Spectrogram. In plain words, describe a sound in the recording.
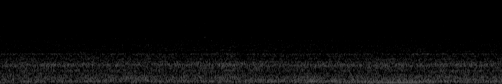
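Hands softly rub a towel over a face.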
